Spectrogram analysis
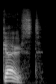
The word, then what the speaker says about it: ghost: It's only got a silent H in it because the word ghost has a silent H in it. And ghost only has a silent H in it because Flemish printers, when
